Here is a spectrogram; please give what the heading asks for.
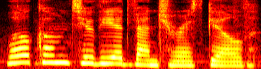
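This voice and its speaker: Actress as female guild receptionist, polite, composed, formal, somewhat high pitch, game dialogue, music behind. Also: expressive, normal speed, a little mellow, close to an everyday voice. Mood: calm, helpful. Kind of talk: video game voice acting.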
